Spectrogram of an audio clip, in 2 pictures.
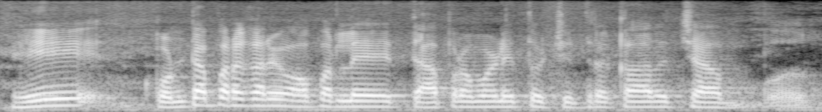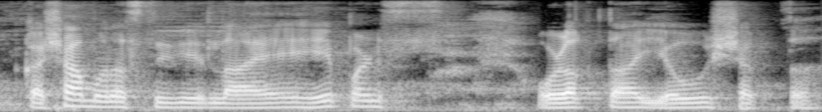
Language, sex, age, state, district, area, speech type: Marathi, male, 60+, Maharashtra, Palghar, rural, spontaneous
